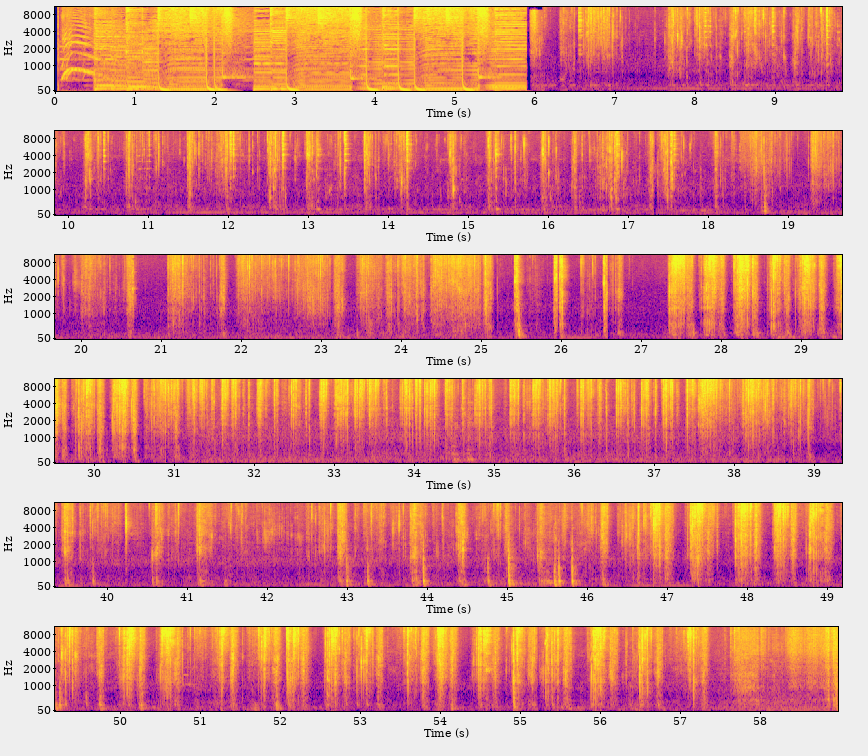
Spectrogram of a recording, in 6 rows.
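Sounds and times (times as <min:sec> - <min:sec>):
slime crackling pops: 0:27.4 - 0:57.4.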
